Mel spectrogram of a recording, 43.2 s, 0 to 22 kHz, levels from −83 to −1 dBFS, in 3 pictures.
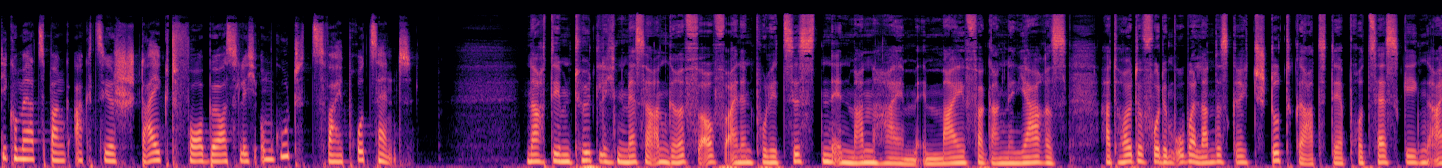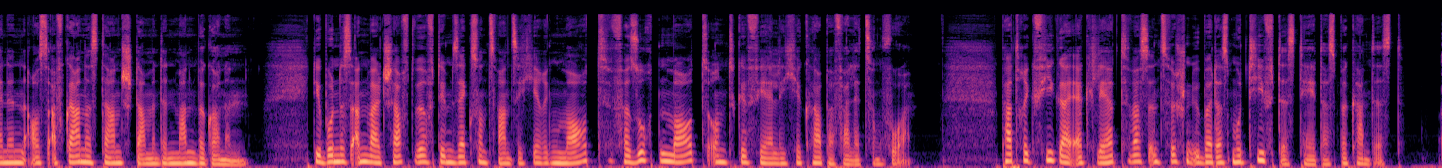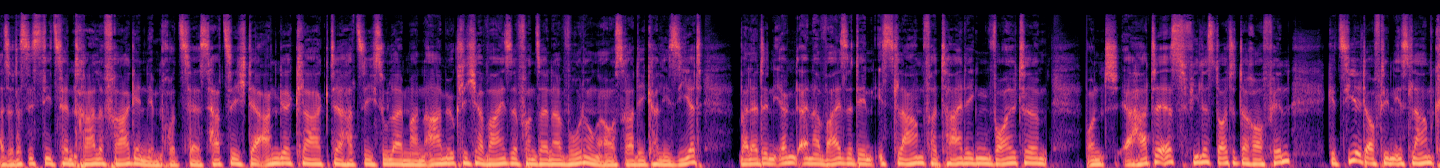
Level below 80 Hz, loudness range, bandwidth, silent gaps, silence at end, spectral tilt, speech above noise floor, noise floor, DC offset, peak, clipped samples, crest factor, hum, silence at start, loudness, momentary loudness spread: -36 dBFS; 4 LU; 16 kHz; none; 0 s; -5 dB/octave; 31 dB; -50 dBFS; under 0.1%; -4 dBFS; under 0.1%; 14 dB; none; 0 s; -19 LUFS; 6 LU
